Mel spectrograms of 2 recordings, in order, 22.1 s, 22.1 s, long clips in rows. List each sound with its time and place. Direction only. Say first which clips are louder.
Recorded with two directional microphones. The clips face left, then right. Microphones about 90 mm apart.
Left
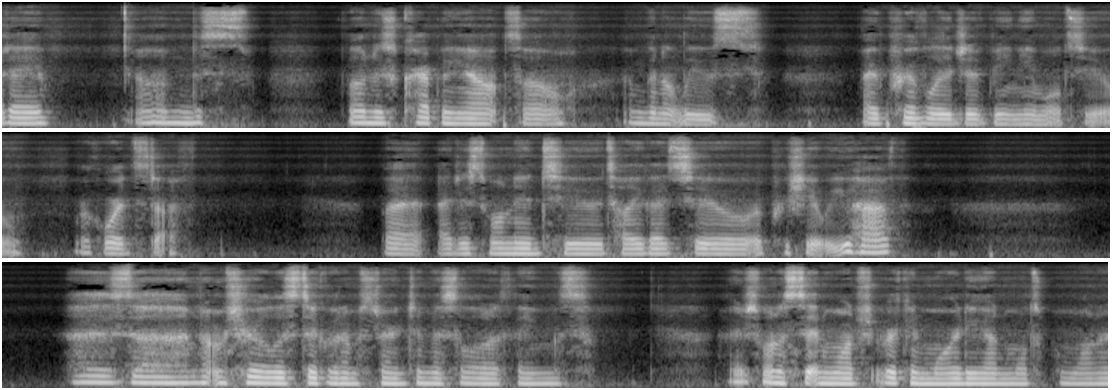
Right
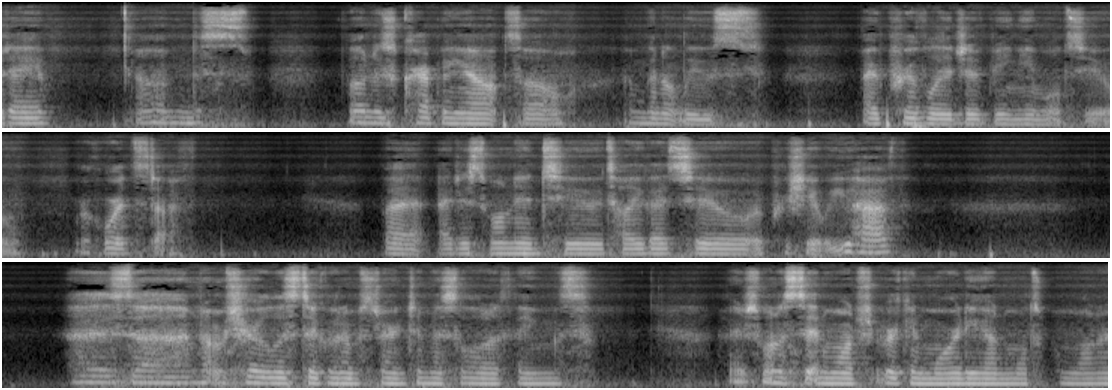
0.0 s speech: left 11 dB; 30° left (ahead or behind)
9.8 s speech: left 7 dB; 30° left (ahead or behind)
15.1 s speech: left 10 dB; 25° left (ahead or behind)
